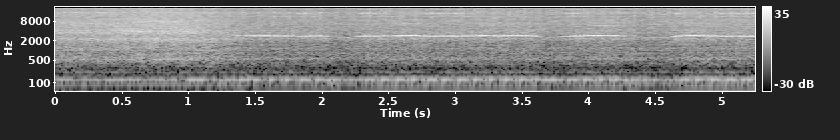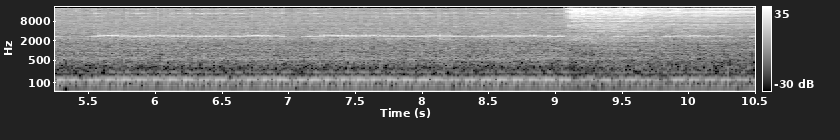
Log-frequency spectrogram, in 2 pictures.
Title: Vacuum Leak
